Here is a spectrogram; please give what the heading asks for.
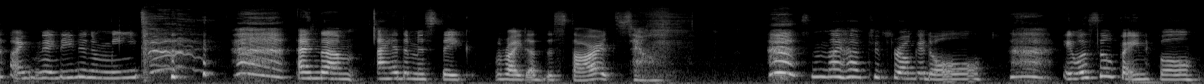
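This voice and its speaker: A woman with a slightly hoarse voice, chatting casually to camera at home in a rambling, giggly, self-deprecating way. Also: sits high, animated, drawn-out words, long pauses, fairly bright tone. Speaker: cross-stitch vlogger. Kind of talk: casual chatty craft vlog. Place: indoors at home, trees outside behind her.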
